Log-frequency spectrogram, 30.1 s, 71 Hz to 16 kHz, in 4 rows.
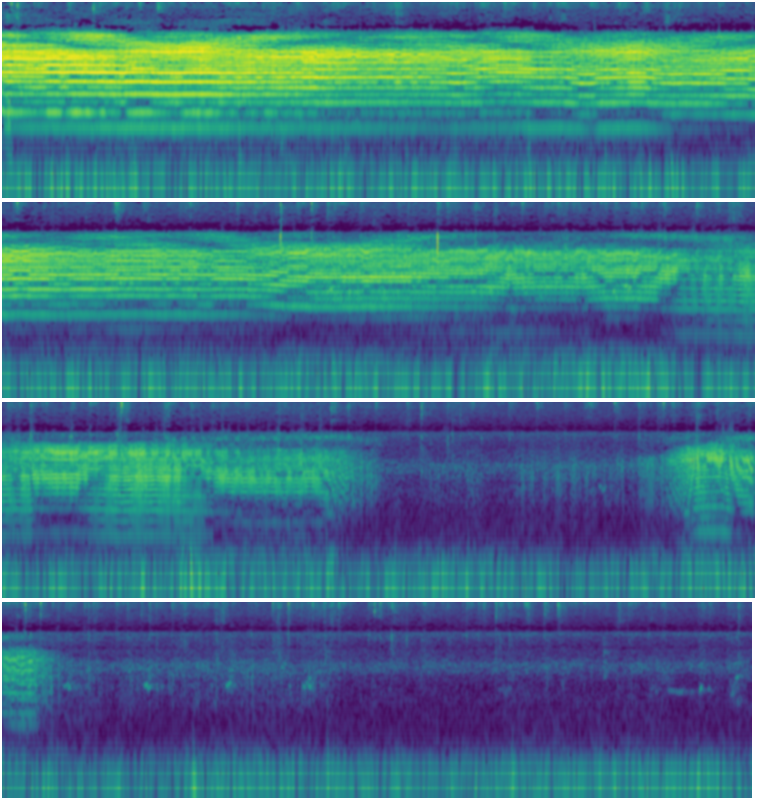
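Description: Buzz of a 1/2A glow engine on a free-flight model plane running on at full power overhead, its pitch wavering slightly as it fades away over about eighteen seconds, then swelling briefly once more with a wobbling pitch before dying out. The engine keeps running because the fuel timer failed to pinch off the fuel line: the plane is flying away.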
